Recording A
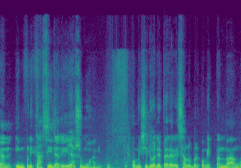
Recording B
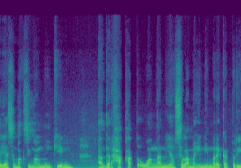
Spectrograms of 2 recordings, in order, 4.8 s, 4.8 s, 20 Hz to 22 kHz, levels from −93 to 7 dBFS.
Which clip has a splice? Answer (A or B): A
